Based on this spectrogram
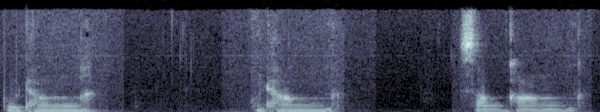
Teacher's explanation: So we say budhang, hang, so that starts happening, the but instead of coming out through the mouth, you push your tongue to the back of your mouth, the back of your tongue to the back of your mouth, and you get the nasalized effect · Term: nigahita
